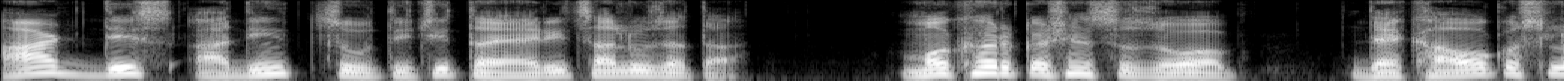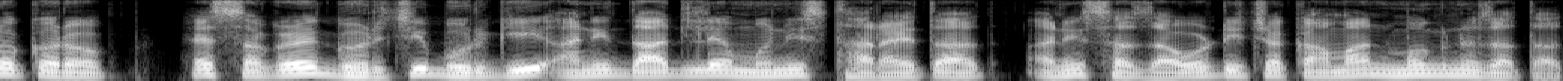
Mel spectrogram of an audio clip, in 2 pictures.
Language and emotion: Goan Konkani, neutral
